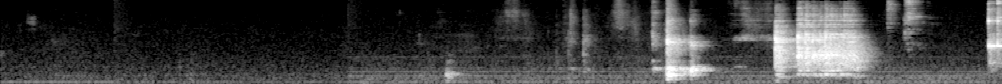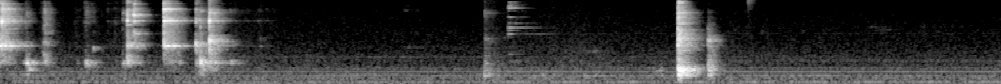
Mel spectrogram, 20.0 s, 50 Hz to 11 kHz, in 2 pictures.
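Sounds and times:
glass jars clinking on wood: 9.9 - 12.5.

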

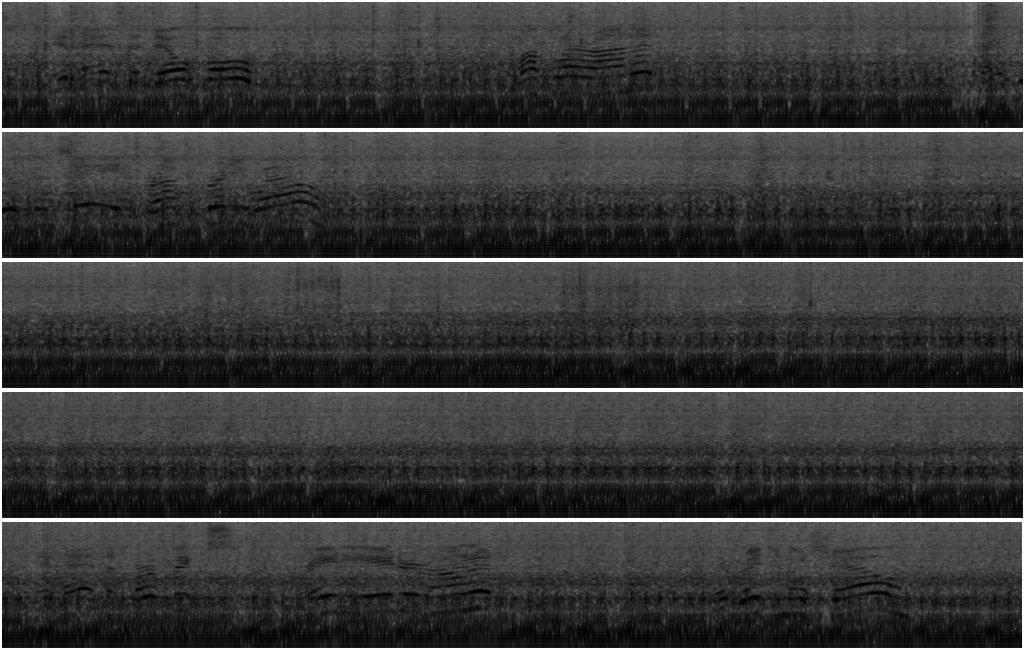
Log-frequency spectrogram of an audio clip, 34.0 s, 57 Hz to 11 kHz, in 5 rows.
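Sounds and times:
engine idling: 0.0 - 34.0
man talking: 0.4 - 1.8, 3.4 - 4.5, 6.6 - 9.0, 27.5 - 30.6, 32.0 - 33.3.

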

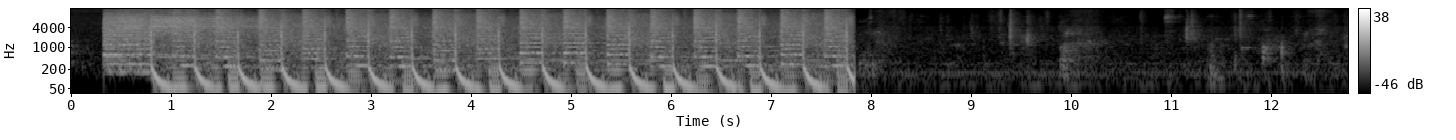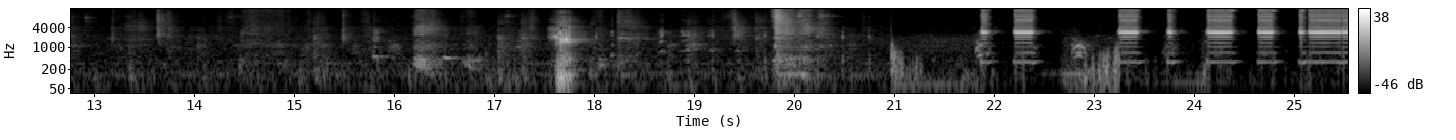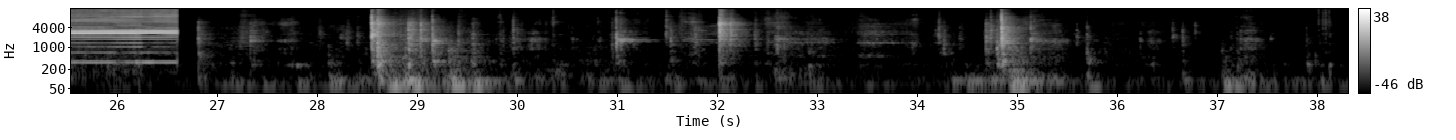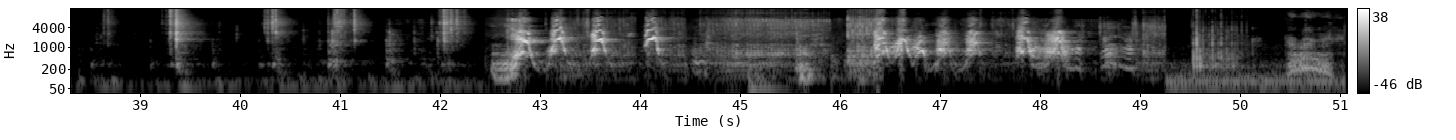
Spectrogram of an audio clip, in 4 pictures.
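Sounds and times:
vehicle horn honking: 21.8 - 22.6, 23.2 - 26.6
dog barking: 22.8 - 23.0, 42.6 - 44.4, 46.4 - 48.5.

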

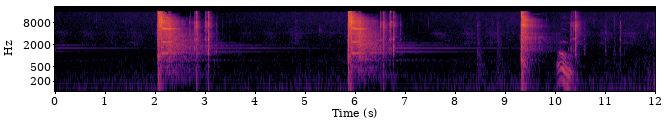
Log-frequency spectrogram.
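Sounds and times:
air rifle shots: 2.0 - 3.4, 5.8 - 7.0, 9.3 - 10.6.

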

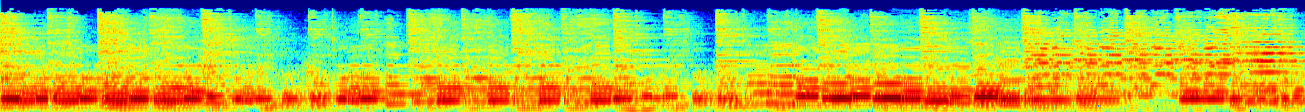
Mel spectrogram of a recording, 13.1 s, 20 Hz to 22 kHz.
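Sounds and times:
brass ensemble playing chords: 7.5 - 13.0.

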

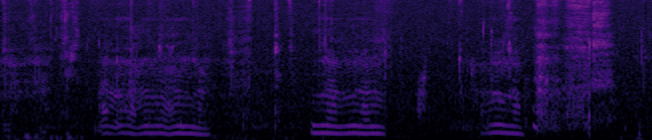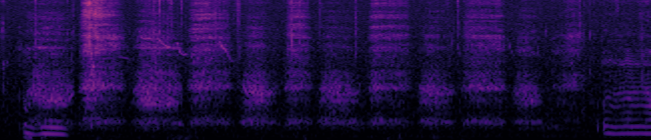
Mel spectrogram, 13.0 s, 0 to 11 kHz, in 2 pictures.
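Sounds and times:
man breathing quickly: 6.8 - 12.5.

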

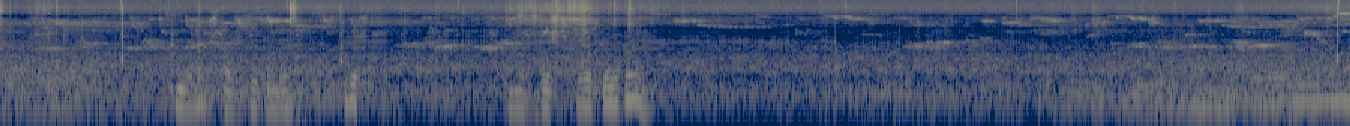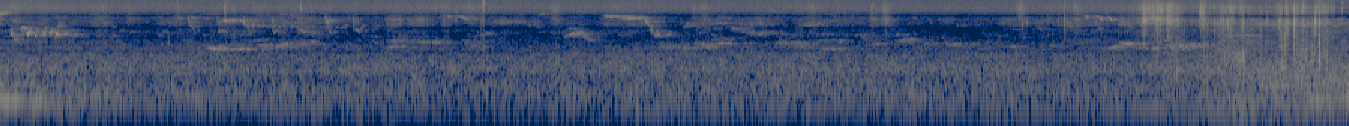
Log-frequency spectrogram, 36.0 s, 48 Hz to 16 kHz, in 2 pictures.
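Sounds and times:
low droning hum: 0.0 - 17.0
small birds chirping and trilling: 0.0 - 35.9.

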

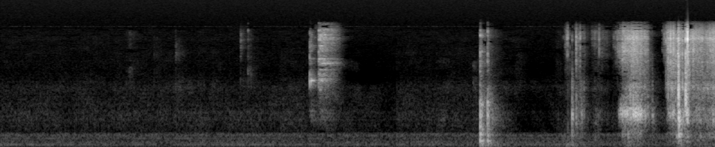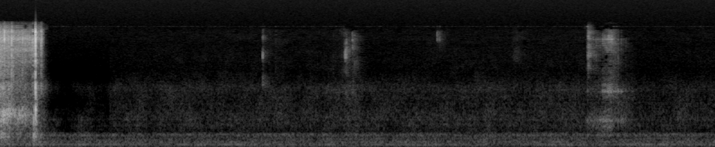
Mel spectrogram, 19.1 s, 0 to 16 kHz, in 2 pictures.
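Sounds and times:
metal can scraping and rustling: 7.6 - 10.1.

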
